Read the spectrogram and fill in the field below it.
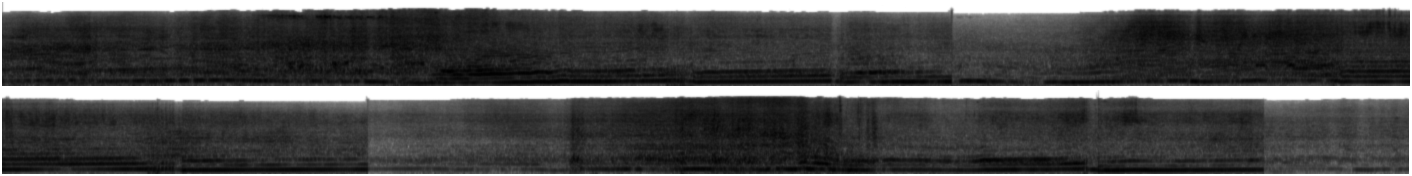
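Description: A rally car engine roars loudly, revving up and down through the gears.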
